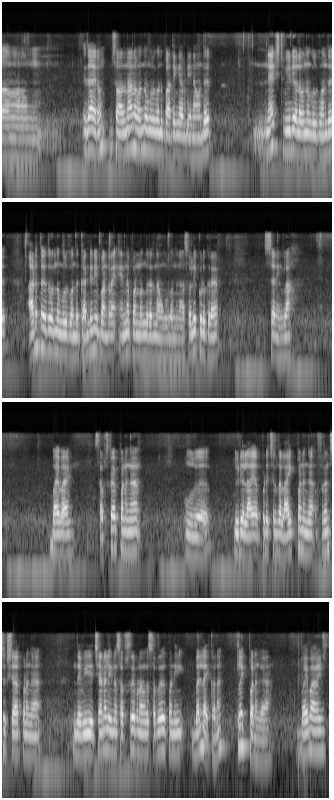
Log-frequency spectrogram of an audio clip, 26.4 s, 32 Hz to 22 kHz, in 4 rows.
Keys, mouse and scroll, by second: 8.0 middle click, 10.3 shift+middle click, 11.2-11.6 scroll up 2, 12.1 middle click.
